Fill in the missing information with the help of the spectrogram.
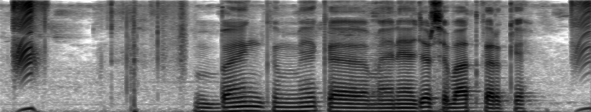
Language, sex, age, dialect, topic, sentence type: Hindi, female, 18-24, Awadhi Bundeli, banking, question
